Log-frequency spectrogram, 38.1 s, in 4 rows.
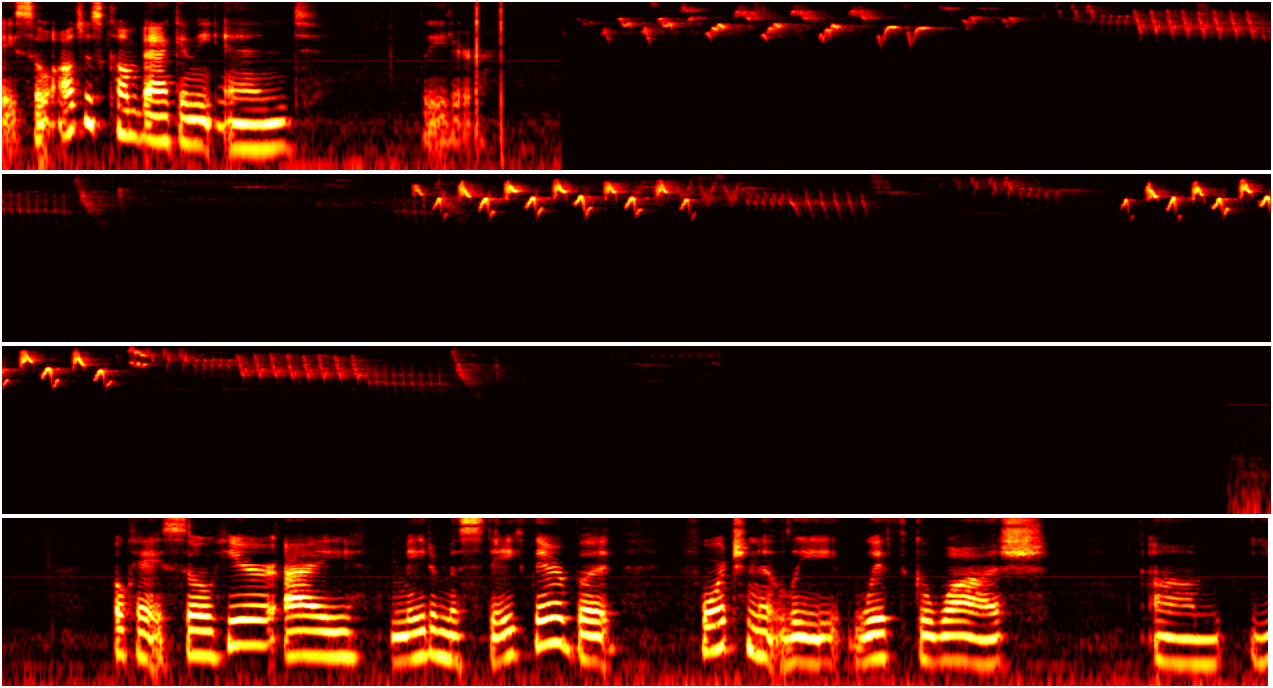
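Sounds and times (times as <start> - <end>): songbirds chirping: 0.0 - 24.4
bird trills: 4.4 - 10.6, 11.3 - 22.9.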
